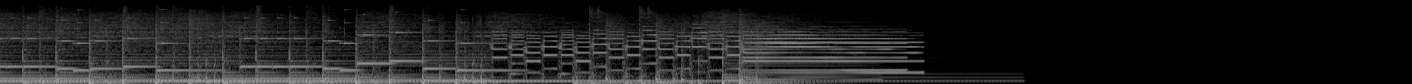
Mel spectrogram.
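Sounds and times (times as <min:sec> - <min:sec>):
guitar: 0:00.0 - 0:10.2.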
